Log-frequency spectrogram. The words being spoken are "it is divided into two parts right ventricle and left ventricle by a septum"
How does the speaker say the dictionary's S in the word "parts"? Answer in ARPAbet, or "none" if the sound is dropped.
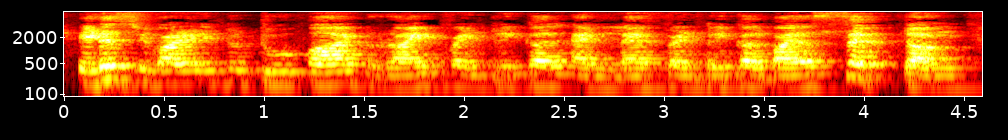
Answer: none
